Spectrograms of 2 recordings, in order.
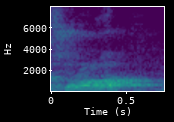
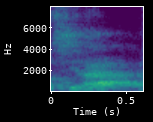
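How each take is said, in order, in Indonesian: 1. Bunyi s pertama berat dan dalam. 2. Bunyi s pertama ringan dan tipis. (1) "jalan lurus" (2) "kantor polisi"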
